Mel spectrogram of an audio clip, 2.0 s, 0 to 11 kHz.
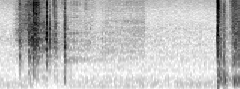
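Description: A few quick clicks, then near the end a single loud shot from a bolt-action 7mm PRC rifle with a muzzle brake, its report rolling away in a long echo. The round is a hot handload that the shooter warns is near unsafe pressure.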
